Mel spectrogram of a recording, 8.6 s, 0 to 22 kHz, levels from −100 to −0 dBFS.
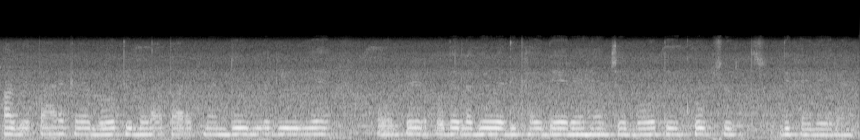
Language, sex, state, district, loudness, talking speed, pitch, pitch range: Hindi, female, Rajasthan, Bikaner, -14 LUFS, 200 wpm, 175 Hz, 170-175 Hz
